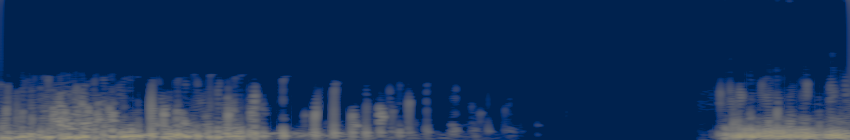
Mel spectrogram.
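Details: Low, bubbling gurgles that fade into silence, then return: stomach growling (borborygmi).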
